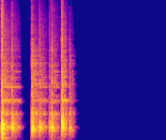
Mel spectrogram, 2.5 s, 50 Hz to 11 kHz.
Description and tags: JV bongo loops for ya 2!
Some natural room ambiance miking, some Lo-fi bongos, dynamic or condenser mics, all for your enjoyment and working pleasure.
